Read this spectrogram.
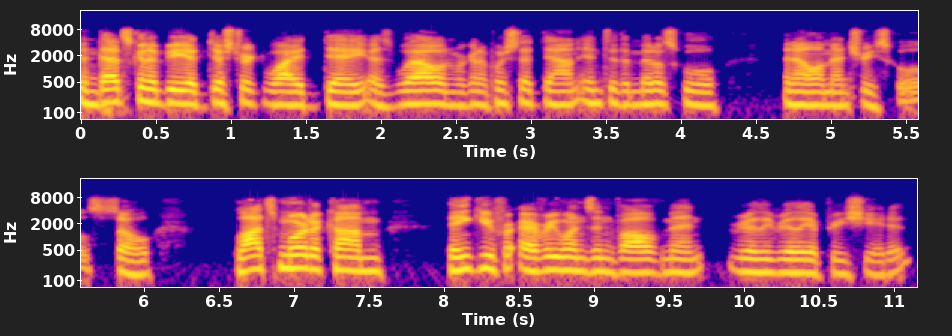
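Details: Adult man speaking; ordinary speech.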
